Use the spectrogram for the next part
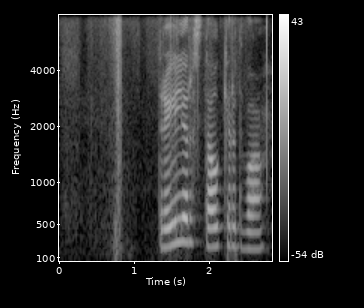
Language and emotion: Russian, neutral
